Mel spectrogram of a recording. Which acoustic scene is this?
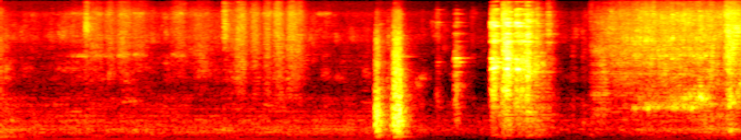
kitchen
